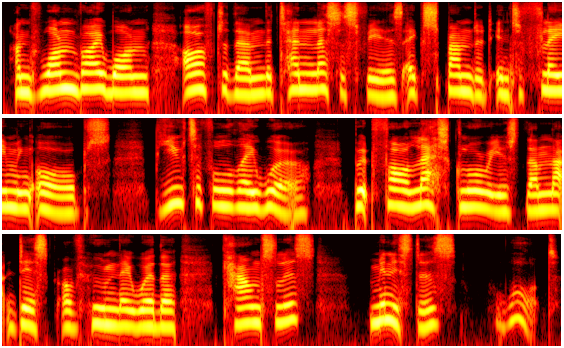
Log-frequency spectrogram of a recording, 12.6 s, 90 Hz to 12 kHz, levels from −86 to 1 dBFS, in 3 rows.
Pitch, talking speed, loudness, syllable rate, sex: 235 Hz, 145 wpm, -17 LUFS, 4.8 syllables/s, female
